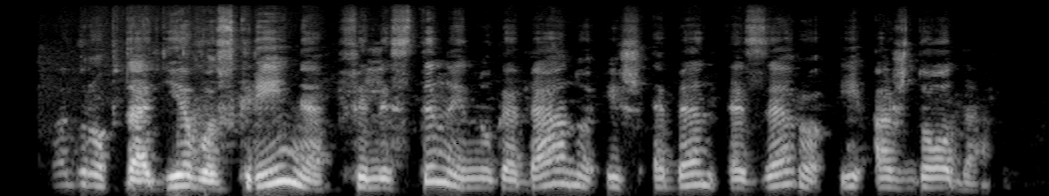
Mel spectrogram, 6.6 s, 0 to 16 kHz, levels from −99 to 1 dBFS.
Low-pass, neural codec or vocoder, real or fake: 14.4 kHz; vocoder, 44.1 kHz, 128 mel bands every 256 samples, BigVGAN v2; fake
